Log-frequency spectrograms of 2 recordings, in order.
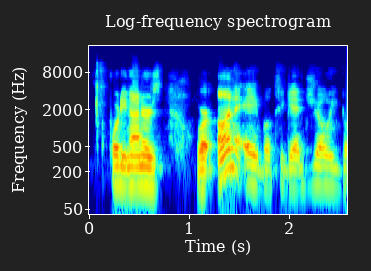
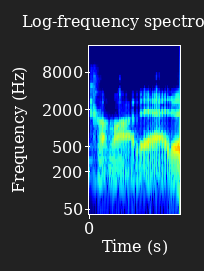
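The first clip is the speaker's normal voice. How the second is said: breathy muttered come on, man; retold exasperated mutter at work; quiet exasperation; 10 semitones lower, 11 dB quieter than usual. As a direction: mutter it under your breath in disbelief. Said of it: "I just was at work going like".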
